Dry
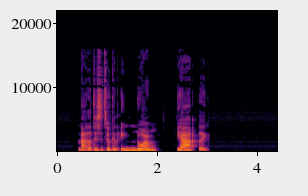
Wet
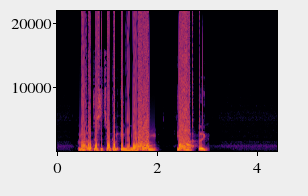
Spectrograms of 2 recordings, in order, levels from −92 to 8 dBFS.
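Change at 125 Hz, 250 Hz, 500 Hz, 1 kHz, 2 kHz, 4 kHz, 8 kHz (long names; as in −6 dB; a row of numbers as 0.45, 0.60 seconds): −2.5, +2.5, +5.0, +6.0, −1.5, +8.0, +7.0 decibels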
